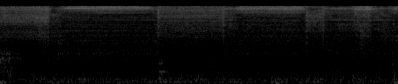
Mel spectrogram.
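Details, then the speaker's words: American Standard TEM6042 air handler, evaporator coil replaced about a month earlier: steady thin hiss of refrigerant escaping from a factory bad solder joint with a visible gap on the coil. "The Evap was changed about a month ago. And if you can hear that, right there. It's a bad solder joint from the factory."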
